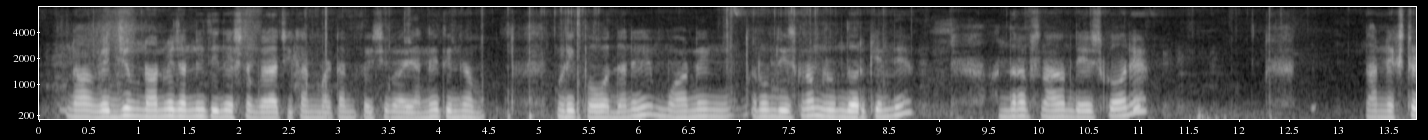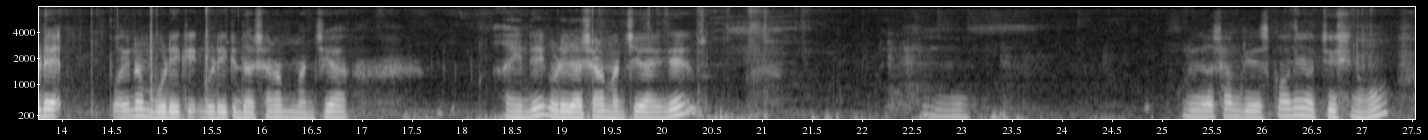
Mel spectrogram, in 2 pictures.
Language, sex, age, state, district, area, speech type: Telugu, male, 30-45, Telangana, Vikarabad, urban, spontaneous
